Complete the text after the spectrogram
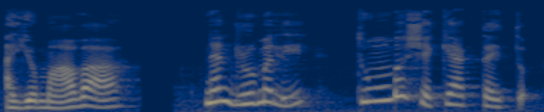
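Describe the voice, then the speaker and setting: A woman's voice: very high voice, big pitch swings, fast talker, darkish tone. A woman voicing a teasing young cousin. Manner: teasing, innocent-sounding. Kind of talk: cartoon voice acting.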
